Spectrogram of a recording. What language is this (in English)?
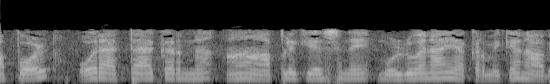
Malayalam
